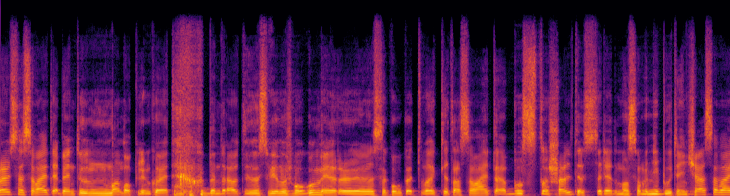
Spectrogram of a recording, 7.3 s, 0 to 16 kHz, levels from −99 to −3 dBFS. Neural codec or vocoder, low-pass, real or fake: codec, 44.1 kHz, 2.6 kbps, SNAC; 14.4 kHz; fake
